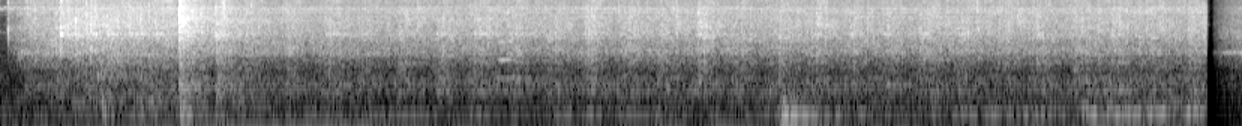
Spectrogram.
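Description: Small battery-powered geared DC motor of a homemade toy tractor running steadily as it drives its wheels across a laminate floor, a faint, even whirring hiss with a low hum beneath. A sharp click about a second in.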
